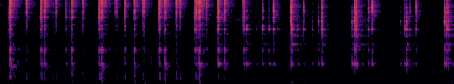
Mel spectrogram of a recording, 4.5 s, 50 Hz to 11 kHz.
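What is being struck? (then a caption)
Papier-mâché face mask. Long black nails tap rapidly on the sides of a hollow gold-and-black Venetian face mask, likely papier-mâché, producing about 25 quick, bright, hollow clicks. Each tap is dry and dies away almost instantly, with a light tonal ring near 855 Hz.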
